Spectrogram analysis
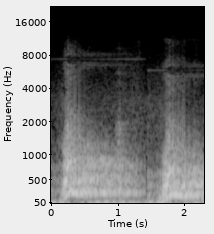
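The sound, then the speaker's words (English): A dog's vocalization played in reverse: two drawn-out, loud, growly swells with bending pitch, separated by a brief dip. “But do we add the dog? Do we add the dog? Oh my god. The dog's going in reverse.”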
